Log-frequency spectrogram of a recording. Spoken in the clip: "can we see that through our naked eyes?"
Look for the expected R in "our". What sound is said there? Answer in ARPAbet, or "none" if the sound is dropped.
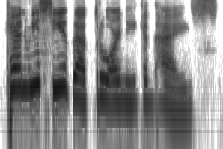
R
